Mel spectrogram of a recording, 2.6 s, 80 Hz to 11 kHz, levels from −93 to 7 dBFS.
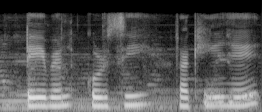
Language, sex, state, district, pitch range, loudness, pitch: Hindi, female, Madhya Pradesh, Bhopal, 210-225 Hz, -16 LUFS, 215 Hz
